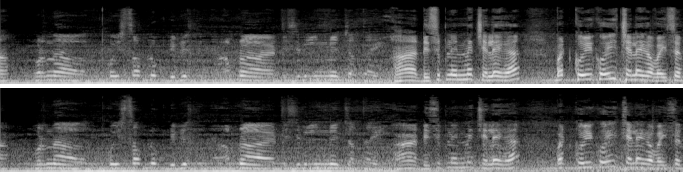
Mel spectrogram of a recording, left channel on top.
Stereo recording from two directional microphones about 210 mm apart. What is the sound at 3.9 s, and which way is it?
Speech, 50° left (ahead or behind).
